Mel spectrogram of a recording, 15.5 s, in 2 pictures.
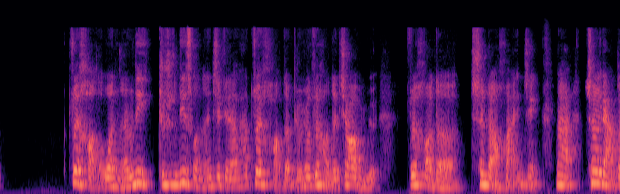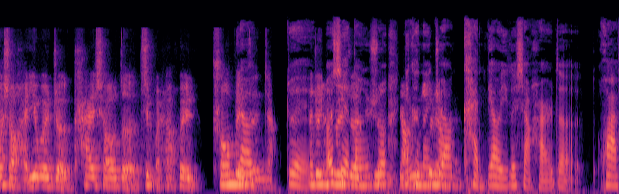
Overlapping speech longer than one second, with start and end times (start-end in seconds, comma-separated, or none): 11.6-13.5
